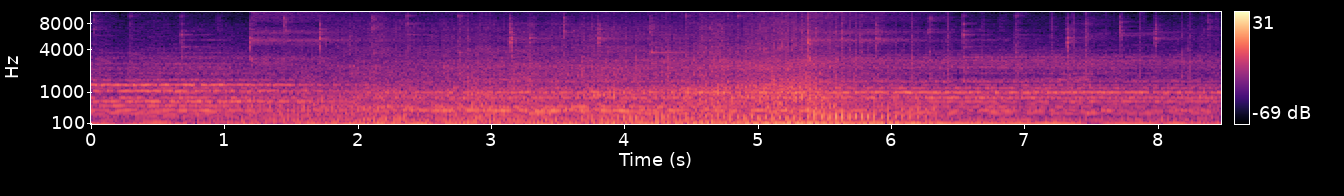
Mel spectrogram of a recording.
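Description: A motorcycle rides out through East Africa, its engine a steady, close drone of low rumble and whine that swells slightly midway and holds constant throughout.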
